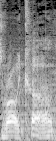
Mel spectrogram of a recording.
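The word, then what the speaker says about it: Veronika: Is it those one of those silent K things again? No, it's Veronica.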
